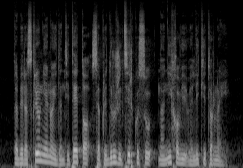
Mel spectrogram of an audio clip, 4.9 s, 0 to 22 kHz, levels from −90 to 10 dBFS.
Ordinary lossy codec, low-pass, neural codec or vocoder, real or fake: none; none; vocoder, 44.1 kHz, 128 mel bands, Pupu-Vocoder; fake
